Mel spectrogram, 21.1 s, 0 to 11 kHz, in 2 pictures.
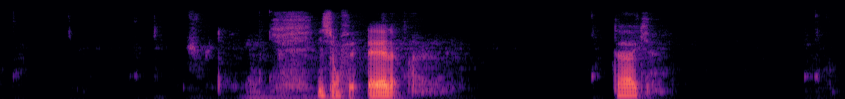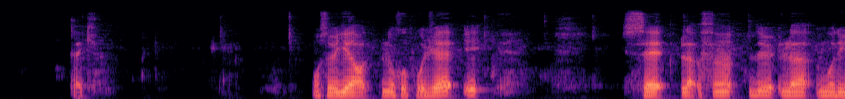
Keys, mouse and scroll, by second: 0.2-1.2 middle drag, 1.2-1.7 scroll up 3, 1.7 middle click, 2.1 scroll up 1, 2.4 Tab, 3.3 right click, 3.7 l, 5.1-7.9 drag, 7.9 s, 10.4 Tab, 11.5-14.0 middle drag, 14.0 ctrl+s, 14.7 scroll down 2, 15.0-17.0 middle drag, 17.0-17.4 scroll down 3, 17.4-18.2 middle drag, 18.2-18.6 scroll up 4, 18.8-19.4 middle drag, 20.0-21.1 middle drag.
